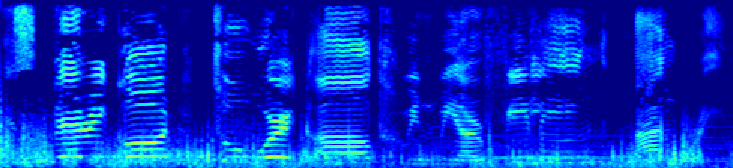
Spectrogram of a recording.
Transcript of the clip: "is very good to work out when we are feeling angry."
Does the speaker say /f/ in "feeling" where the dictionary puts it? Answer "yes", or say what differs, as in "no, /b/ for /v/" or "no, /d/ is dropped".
yes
